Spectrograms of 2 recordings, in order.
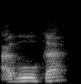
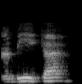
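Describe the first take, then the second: First: The vowel after the b is u. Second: The vowel after the b is i. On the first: "Jangan dibaca ... nggak boleh" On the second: "Jangan dibaca ... nggak boleh"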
